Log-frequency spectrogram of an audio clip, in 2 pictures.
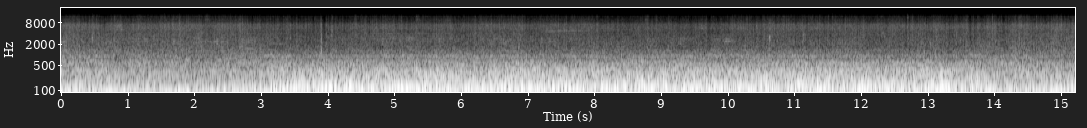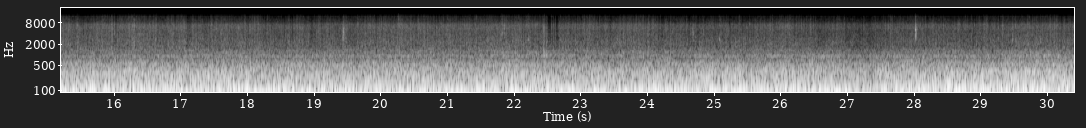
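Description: Steady low rumble of a car's road and engine noise heard from inside the cabin while driving on a rain-wet road.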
